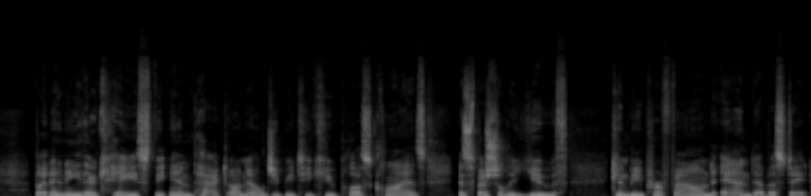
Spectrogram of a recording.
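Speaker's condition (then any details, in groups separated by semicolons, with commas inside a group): No condition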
